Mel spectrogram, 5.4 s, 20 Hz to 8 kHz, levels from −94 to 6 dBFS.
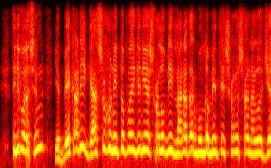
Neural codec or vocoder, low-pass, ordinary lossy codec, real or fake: codec, 24 kHz, 0.9 kbps, WavTokenizer, small release; 7.2 kHz; Opus, 24 kbps; fake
